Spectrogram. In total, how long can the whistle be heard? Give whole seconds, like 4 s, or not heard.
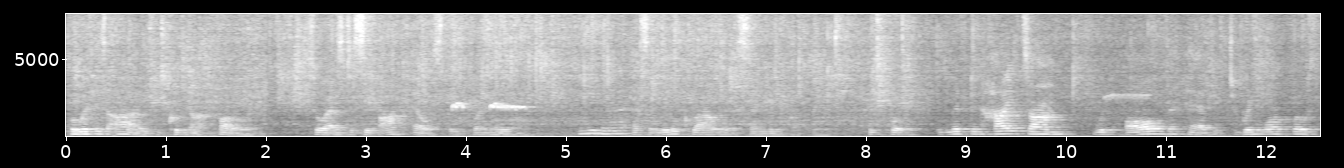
2 s.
